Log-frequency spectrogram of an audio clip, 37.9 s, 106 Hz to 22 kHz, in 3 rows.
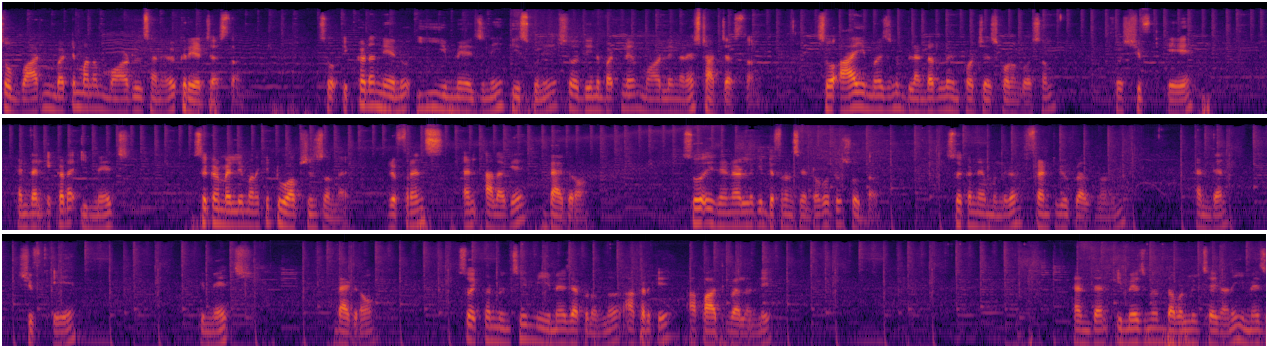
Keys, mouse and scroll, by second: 11.7 shift+a, 22.7 KP_1, 23.6-23.9 scroll up 2, 24.1 shift+middle click, 25.5 shift+a.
